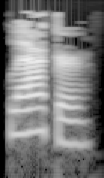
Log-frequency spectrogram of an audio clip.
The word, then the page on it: lacker: British English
